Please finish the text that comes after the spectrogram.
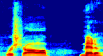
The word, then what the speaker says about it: Rushabh Mehta: And that's Rushabh Mehta. Is that correct? That is correct, Brien.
